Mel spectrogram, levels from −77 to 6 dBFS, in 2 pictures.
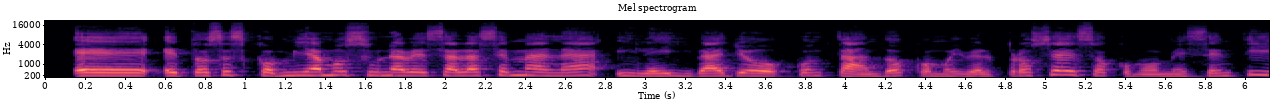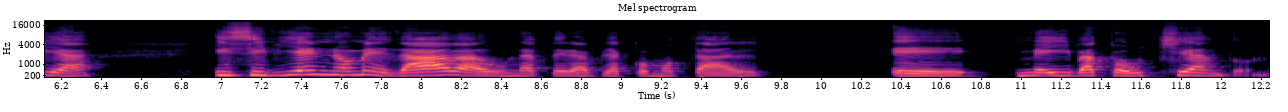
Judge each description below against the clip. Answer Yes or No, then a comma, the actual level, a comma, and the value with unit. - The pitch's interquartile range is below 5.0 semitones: Yes, average, 4.3 semitones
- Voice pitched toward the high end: Yes, high, 205 Hz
